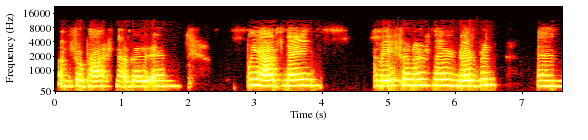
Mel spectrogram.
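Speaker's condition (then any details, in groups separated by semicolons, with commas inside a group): Cerebral palsy; affects balance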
